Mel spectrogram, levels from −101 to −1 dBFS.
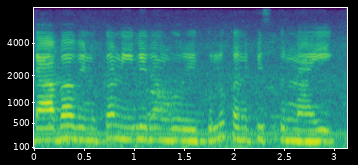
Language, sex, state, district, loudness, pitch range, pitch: Telugu, female, Telangana, Mahabubabad, -15 LUFS, 195-215 Hz, 200 Hz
